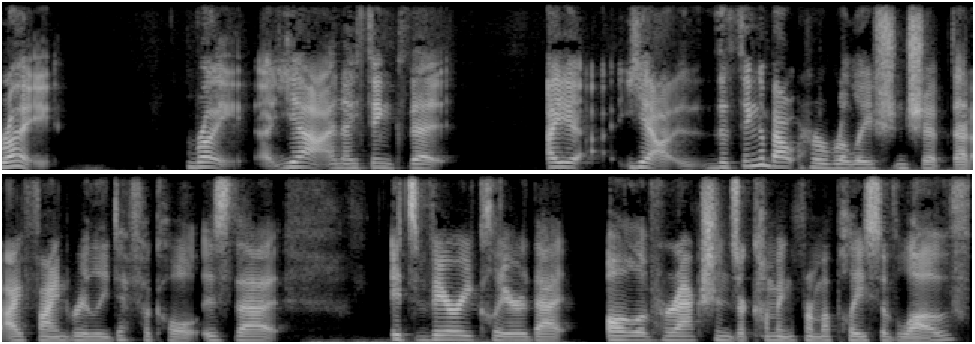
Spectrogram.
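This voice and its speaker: A moderate pace with long, frequent pauses and ordinary pitch variation, on a very clean recording against a silent background. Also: woman, medium pitch for a woman. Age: 20s. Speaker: podcast co-host. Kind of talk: casual chat.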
